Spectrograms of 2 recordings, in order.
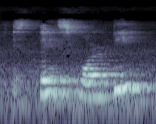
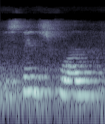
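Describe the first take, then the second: First: "stage four B" said slowly, with the B drawn out and rising; slow and deliberate, landing on "B"; stress on B. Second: Said in the usual way. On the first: Retold or imitated. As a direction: lean hard on the letter "B" and lift it. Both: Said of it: "B na ha".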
